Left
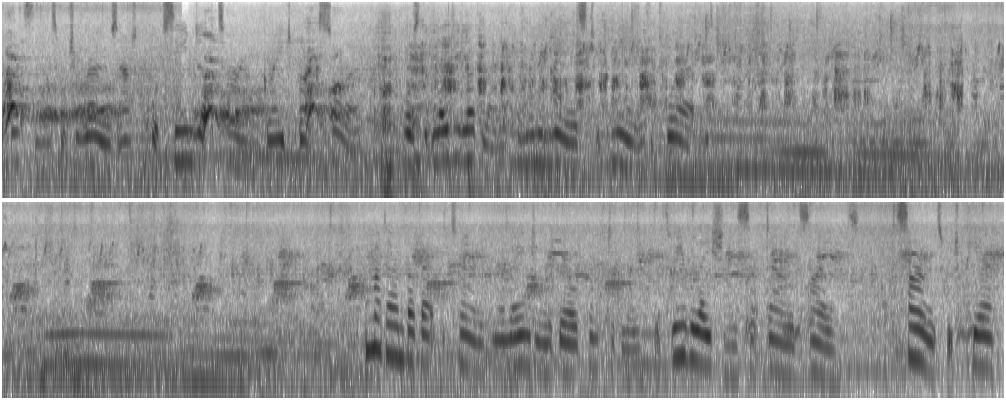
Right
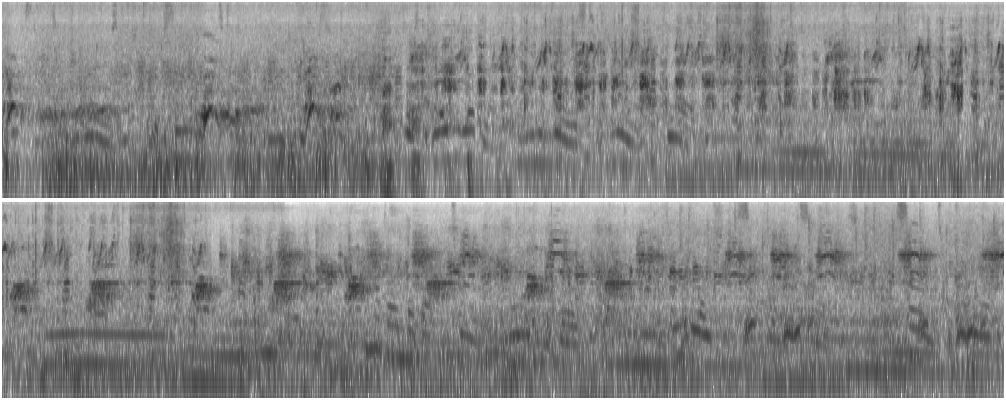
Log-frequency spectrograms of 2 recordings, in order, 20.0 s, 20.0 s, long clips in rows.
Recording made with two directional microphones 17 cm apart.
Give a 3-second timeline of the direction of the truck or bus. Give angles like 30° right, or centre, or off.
60° left, 40° left, 30° left, centre, 30° right, 50° right, 60° right.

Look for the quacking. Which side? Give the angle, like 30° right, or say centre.
60° right.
